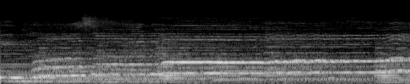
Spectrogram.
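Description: A woman singing solo, holding one long, slightly rising high note from about a second and a half in.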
